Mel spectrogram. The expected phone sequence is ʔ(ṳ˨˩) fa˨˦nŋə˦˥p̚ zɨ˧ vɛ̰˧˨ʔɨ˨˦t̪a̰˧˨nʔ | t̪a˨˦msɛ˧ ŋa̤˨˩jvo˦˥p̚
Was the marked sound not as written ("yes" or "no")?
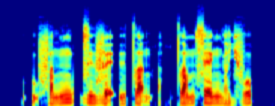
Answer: yes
